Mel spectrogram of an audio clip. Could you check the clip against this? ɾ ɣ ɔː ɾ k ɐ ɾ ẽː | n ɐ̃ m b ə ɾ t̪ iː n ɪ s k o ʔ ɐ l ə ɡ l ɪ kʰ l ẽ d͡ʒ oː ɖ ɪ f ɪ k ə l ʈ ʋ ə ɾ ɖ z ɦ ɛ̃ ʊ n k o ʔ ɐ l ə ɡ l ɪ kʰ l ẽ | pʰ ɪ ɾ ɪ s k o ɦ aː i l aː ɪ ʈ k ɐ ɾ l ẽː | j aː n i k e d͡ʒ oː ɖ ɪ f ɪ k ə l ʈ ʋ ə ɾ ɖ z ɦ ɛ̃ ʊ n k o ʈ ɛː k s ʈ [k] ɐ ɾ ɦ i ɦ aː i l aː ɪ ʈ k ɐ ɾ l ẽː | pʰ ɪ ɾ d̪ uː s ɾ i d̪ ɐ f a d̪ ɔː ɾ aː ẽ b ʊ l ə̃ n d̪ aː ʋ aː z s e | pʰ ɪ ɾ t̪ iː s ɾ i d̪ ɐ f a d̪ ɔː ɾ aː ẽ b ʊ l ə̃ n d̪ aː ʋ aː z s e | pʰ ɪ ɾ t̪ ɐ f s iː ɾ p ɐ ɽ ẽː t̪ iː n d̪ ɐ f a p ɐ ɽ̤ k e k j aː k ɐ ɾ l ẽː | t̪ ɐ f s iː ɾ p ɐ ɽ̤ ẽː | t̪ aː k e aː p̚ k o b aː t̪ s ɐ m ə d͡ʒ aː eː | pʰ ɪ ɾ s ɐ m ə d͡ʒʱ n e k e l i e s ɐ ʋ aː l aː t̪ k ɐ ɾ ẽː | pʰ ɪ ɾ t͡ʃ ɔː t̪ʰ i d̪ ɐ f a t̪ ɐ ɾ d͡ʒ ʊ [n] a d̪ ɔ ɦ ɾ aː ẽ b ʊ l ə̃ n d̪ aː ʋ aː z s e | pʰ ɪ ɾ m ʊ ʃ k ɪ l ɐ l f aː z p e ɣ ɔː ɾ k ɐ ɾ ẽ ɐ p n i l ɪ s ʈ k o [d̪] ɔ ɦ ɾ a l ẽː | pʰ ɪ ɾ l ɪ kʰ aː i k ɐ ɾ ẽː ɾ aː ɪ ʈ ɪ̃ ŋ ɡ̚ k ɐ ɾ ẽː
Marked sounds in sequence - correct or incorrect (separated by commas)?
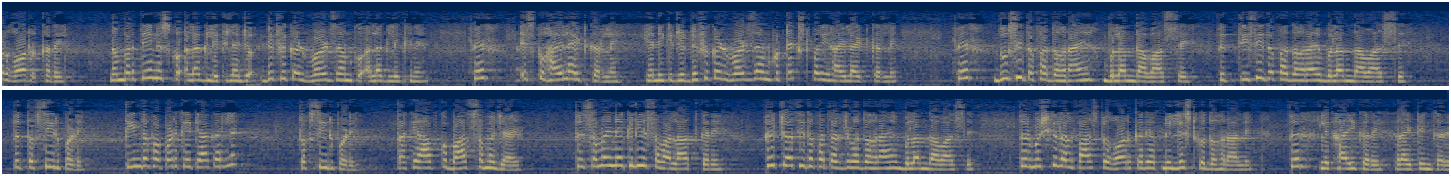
incorrect, incorrect, correct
